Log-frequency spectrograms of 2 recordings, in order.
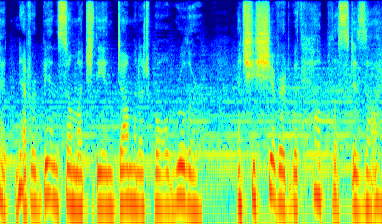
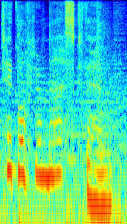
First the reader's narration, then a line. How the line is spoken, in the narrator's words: whispered, her voice as fragile as her faltering virtue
